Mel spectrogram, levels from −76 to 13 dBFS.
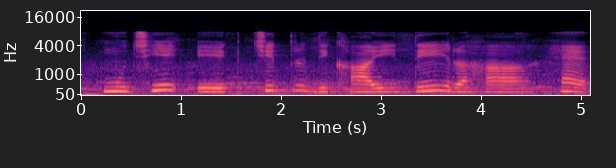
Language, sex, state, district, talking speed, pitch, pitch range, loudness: Hindi, female, Madhya Pradesh, Katni, 80 wpm, 180 Hz, 175-225 Hz, -16 LUFS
